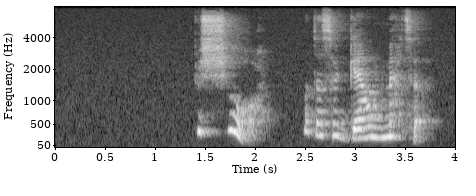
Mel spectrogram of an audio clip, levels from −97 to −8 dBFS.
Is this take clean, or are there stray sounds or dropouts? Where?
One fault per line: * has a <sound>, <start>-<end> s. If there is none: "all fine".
all fine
